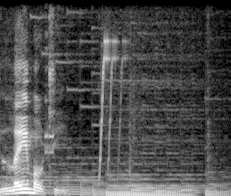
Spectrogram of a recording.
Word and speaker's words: Leitmotif: Like I said, I've always heard it with a silent T. Leitmotif.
